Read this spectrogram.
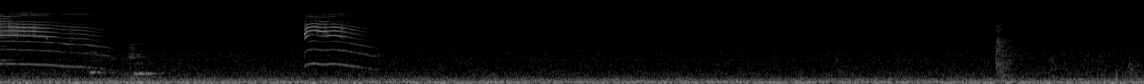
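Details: Sleepy kittens at bedtime, part of a litter of five found in an office building: a drawn-out descending meow, then a second shorter falling meow about two seconds later, followed by quiet hum and a faint click.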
